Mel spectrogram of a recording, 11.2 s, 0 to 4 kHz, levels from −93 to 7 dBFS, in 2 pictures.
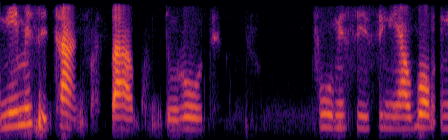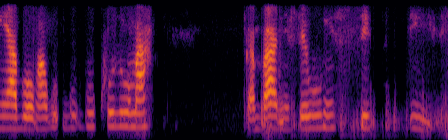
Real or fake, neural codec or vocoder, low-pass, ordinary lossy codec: real; none; 3.6 kHz; none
